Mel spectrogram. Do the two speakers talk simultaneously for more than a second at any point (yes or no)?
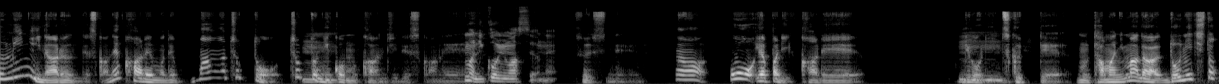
no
